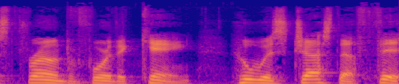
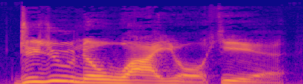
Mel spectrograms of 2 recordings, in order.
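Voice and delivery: stern king voice. Acted. King questions prisoner, voiced.

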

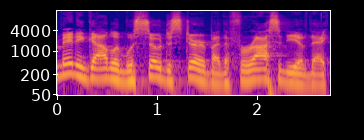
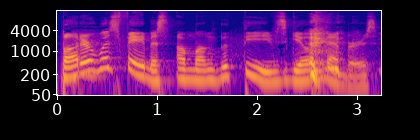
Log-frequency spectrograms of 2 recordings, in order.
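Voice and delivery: ordinary delivery

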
